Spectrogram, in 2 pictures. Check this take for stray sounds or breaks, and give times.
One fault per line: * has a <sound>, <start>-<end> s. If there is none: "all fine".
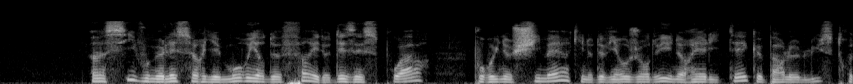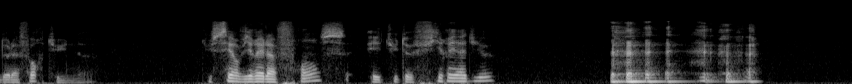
* has a laugh, 14.6-16.2 s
